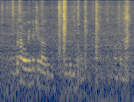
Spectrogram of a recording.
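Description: Short wordless vocal murmurs, with two sharp cardboard crackles about a second apart as a taped cardboard box is pulled open.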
